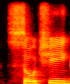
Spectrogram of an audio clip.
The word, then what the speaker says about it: Xochitl: Now we're going to jump to America Chavez, played by, I hope I pronounce this right, Xochitl Gomez. Is that right? That's it.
